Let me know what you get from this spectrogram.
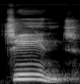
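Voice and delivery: "Change" said alone with firm stress; stressed word. Shown as a demonstration. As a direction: lean on "change" and let it fall. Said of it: "stress पड़ रहा है".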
